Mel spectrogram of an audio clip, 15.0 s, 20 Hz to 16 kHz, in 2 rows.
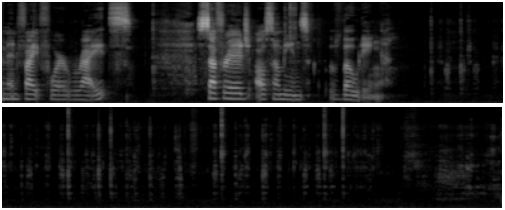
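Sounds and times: pen scratching on paper: 6.4 - 15.0.

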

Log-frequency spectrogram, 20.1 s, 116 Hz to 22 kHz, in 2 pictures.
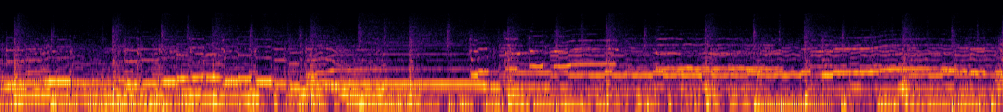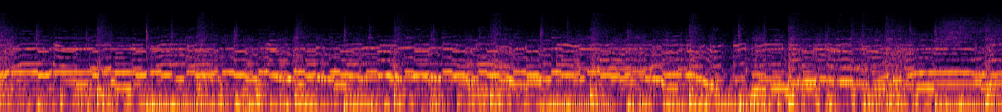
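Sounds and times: bass guitar: 0.0 - 20.0
drum kit: 0.0 - 20.0
electric guitar solo: 0.0 - 20.0.

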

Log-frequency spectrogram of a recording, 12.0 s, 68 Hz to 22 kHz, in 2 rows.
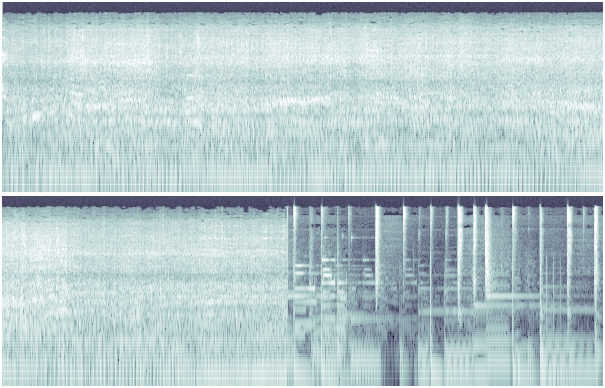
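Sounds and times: motorcycle engine running: 0.0 - 8.9
road and wind rush: 0.0 - 8.9.

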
